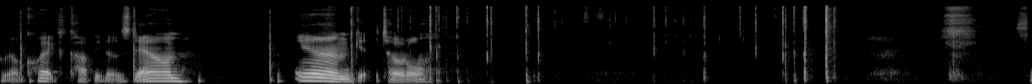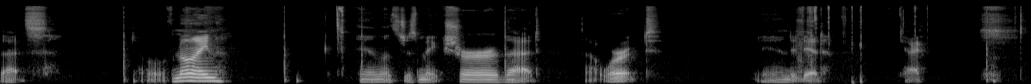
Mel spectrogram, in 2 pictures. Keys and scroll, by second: 3.5-5.3 typing, 5.9 Up, 6.2 Up, 8.0 shift+0, 8.3 Return, 18.9 Escape.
